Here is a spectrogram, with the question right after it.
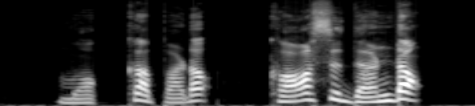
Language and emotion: Tamil, angry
